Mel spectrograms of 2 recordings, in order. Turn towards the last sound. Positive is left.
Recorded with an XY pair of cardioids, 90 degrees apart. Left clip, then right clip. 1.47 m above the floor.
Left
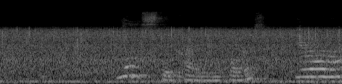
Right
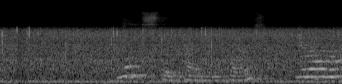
turn(degrees=10)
